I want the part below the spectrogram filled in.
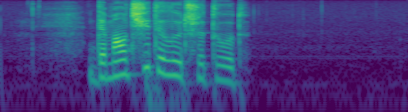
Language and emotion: Russian, angry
